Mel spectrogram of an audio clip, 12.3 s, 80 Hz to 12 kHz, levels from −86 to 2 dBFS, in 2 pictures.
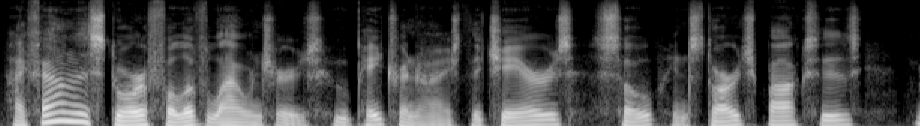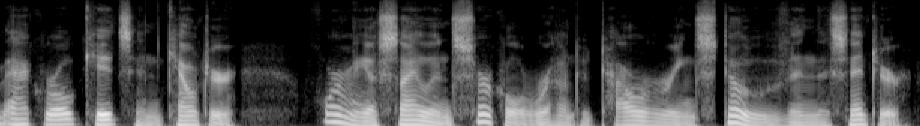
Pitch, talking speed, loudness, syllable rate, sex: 110 Hz, 145 wpm, -17 LUFS, 4.2 syllables/s, male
